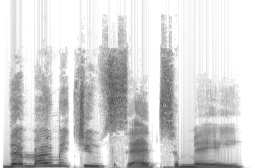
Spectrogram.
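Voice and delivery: put-on slow, affected London accent; Dorit. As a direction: put on a London accent, pausing between phrases. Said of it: "You sound like Dorit".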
